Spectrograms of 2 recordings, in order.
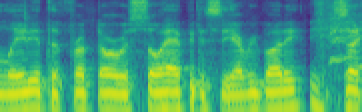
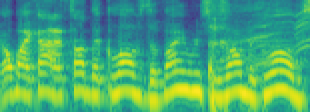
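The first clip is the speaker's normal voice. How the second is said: mock very high, frantic, freaked-out outburst; 9 semitones higher than usual. Retelling a video of someone in a car: imitating someone freaking out. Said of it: "he's just freaking out".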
